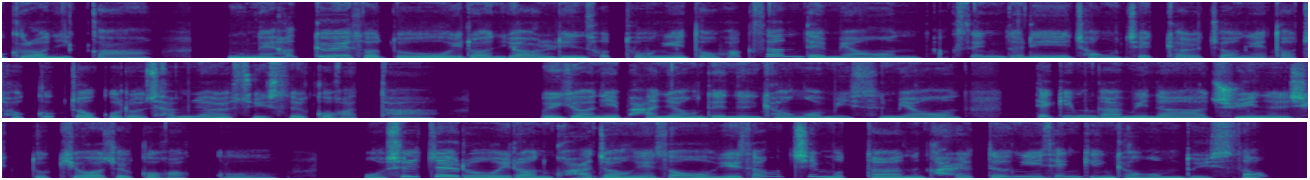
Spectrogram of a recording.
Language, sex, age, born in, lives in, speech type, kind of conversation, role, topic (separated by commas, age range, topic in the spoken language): Korean, female, 55-59, South Korea, South Korea, read, expert-assistant, asker, 학교에서 실생활에 더 도움이 되는 교육 정책은 어떤 게 있을까요?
